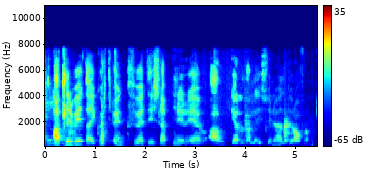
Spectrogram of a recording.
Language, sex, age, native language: Icelandic, other, 14, Icelandic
